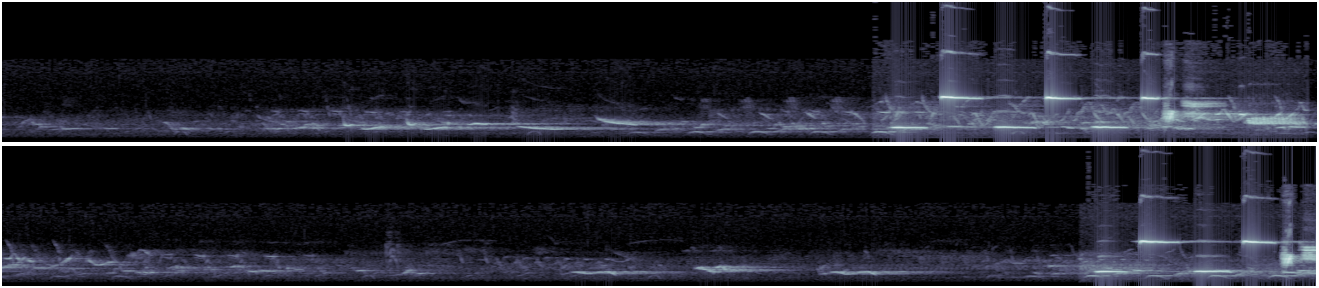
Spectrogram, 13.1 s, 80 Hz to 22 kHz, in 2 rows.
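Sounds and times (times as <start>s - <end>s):
song sparrow singing: 1.4s - 8.8s, 11.8s - 13.1s.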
